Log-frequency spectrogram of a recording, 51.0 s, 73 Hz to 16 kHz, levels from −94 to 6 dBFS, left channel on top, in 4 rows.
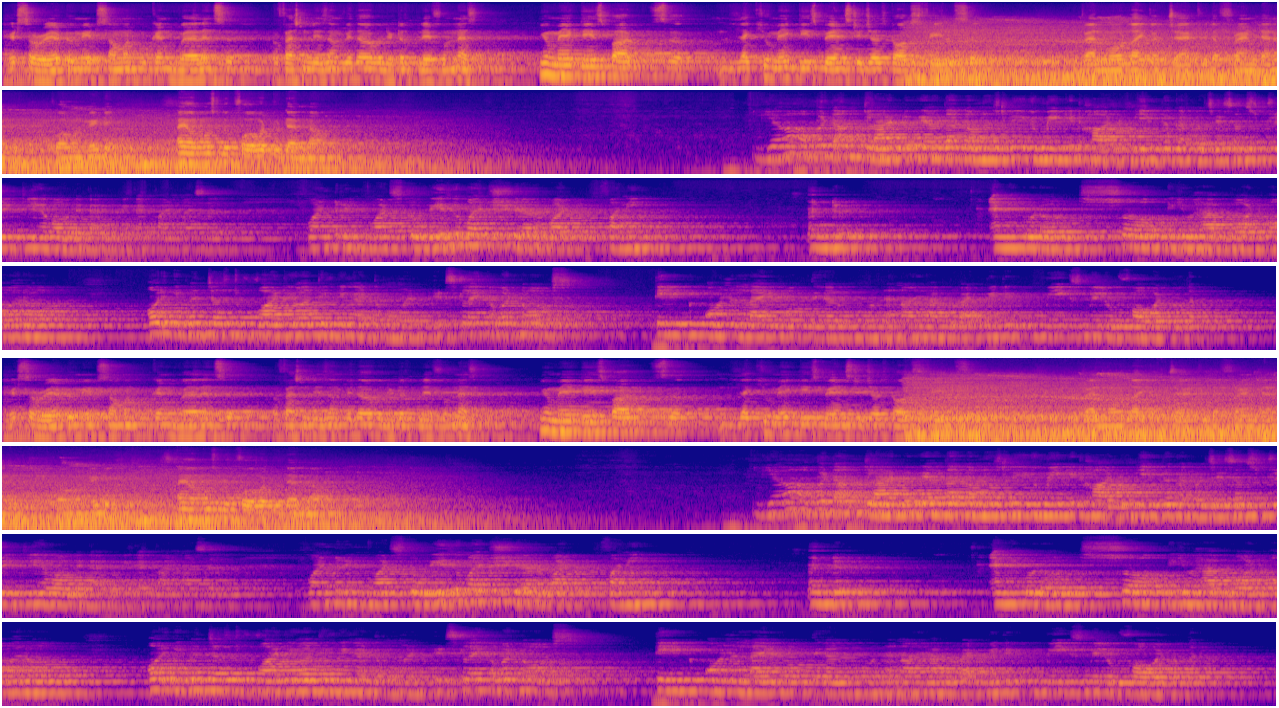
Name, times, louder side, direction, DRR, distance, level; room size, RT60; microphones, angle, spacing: voice 1, 0.0-2.4 2.7-4.8 5.4-9.8 10.7-12.9 13.3-14.0 14.5-16.1, left 3 dB, 50° left, 7 dB, 0.5 m, -20 dB
sound 1, 9.0-17.3, equal, 25° right, 2.0 m, -22 dB
voice 2, 20.3-27.8 28.4-32.2 33.6-34.3 35.4-38.9 39.7-43.9 44.8-50.2, equal, 80° left, -4 dB, 2.1 m, -29 dB
13.0 x 11.5 x 2.6 m, 3.0 s
head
